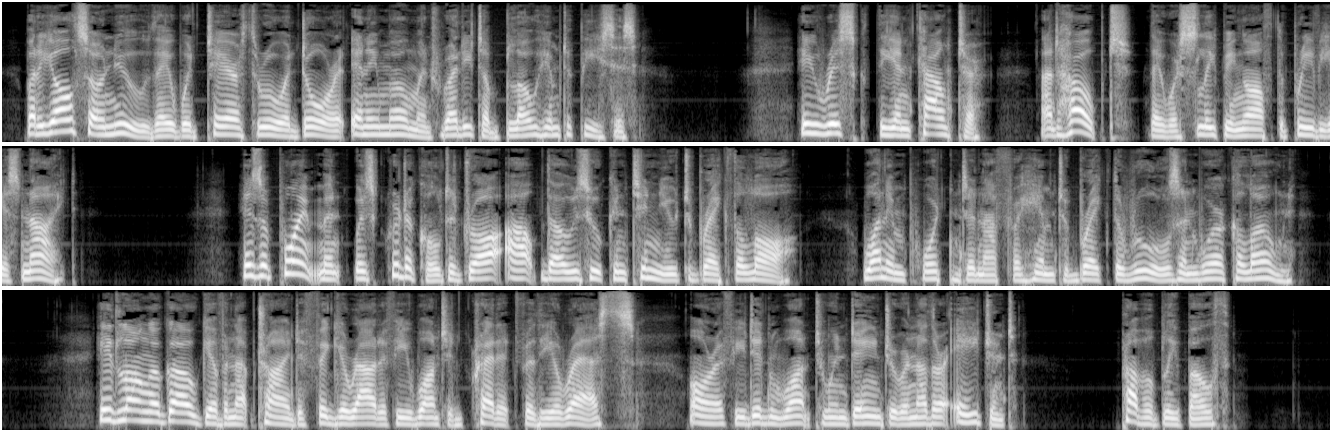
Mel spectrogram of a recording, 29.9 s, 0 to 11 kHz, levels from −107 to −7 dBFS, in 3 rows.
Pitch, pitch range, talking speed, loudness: 160 Hz, 145-185 Hz, 170 wpm, -16 LUFS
